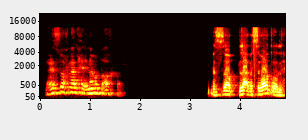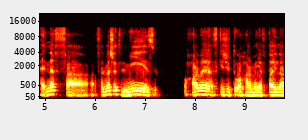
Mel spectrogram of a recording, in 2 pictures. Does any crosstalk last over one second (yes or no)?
no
